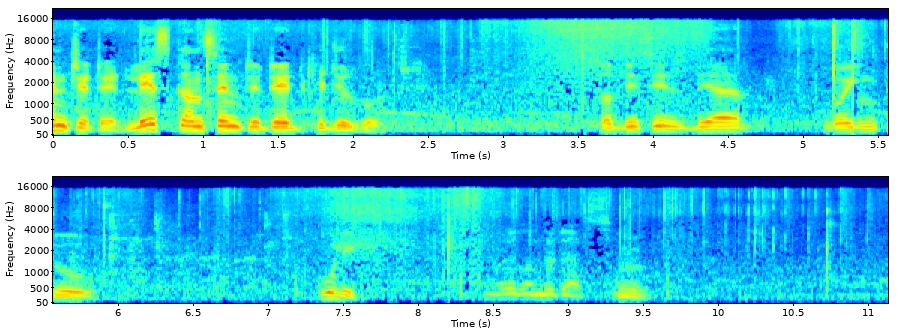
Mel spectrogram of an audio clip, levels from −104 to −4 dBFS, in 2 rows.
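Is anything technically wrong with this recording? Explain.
No, nothing technically wrong is audible anywhere in this audio.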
